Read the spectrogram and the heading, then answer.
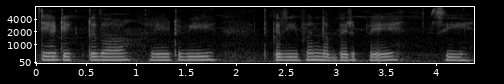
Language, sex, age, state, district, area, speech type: Punjabi, female, 18-30, Punjab, Fatehgarh Sahib, rural, spontaneous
